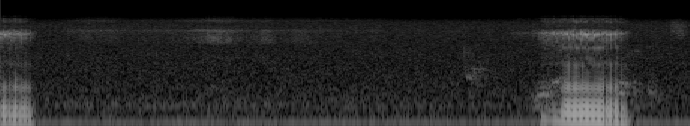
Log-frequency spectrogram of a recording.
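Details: Loud, deep, rattling snore from Diesel, a dog asleep on a couch; snoring during sleep.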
